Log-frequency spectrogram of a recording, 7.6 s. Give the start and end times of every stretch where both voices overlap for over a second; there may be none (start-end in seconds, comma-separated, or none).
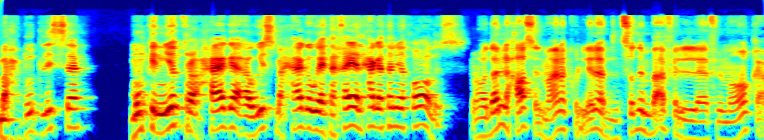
none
